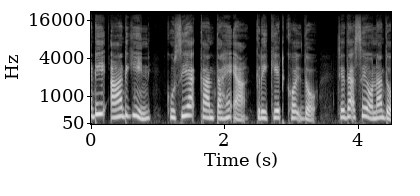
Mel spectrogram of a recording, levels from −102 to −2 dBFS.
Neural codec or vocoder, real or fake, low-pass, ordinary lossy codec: none; real; 19.8 kHz; none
